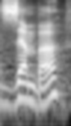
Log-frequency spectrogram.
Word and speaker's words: Zemba: services, Amazon, IKEA, Patagonia, called Zemba. So it doesn't rhyme. We don't have another thing that rhymes with it, but it's still a pretty fun acronym.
